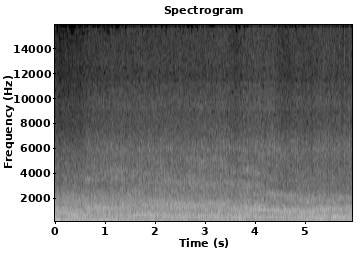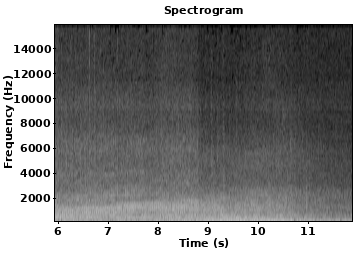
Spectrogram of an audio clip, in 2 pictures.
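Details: ZIL truck engine after start with fresh battery and crank handle kit, moving up the hill: steady, even drone with outdoor noise, deepening as it pulls away; runs cleanly, no knocks or misses.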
